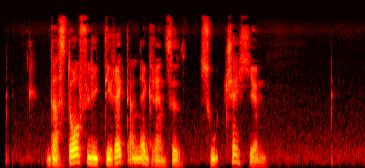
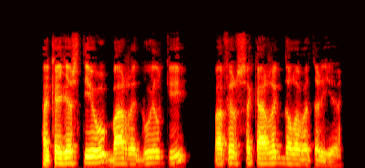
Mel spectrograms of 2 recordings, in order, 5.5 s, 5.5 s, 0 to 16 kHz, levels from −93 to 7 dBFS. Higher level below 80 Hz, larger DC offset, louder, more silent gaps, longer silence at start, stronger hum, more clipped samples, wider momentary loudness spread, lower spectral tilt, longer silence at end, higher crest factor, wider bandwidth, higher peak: second, -62 dBFS vs -56 dBFS; neither; second, -27 LUFS vs -18 LUFS; second, none vs 2.85-3.22 s; second, 0.45 s vs 0.65 s; neither; neither; about the same, 12 LU vs 10 LU; second, -4.5 dB/octave vs -6.5 dB/octave; first, 1.5 s vs 0.35 s; about the same, 20 dB vs 16 dB; first, 11.5 kHz vs 7.6 kHz; second, -8 dBFS vs -2 dBFS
